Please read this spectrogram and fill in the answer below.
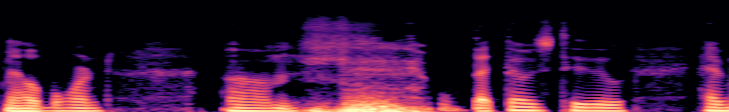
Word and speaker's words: Melbourne: Um, there's another newspaper called the Melbourne Boomerang, or as Australians would say, Melbourne, but there's an R in there. Let's say the R. It's pronounced Melbourne.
